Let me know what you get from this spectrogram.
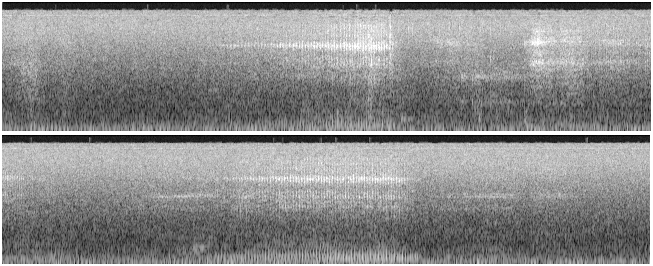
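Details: Bulldog snoring in two drawn-out raspy breaths, the second longer and stronger, each a low vibrating rumble with breathy hiss, over constant background noise.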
